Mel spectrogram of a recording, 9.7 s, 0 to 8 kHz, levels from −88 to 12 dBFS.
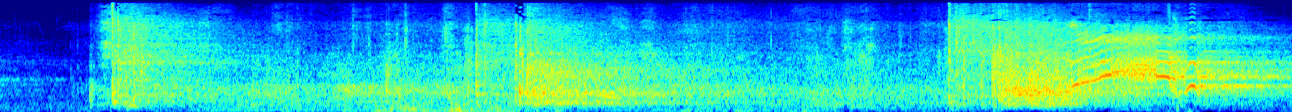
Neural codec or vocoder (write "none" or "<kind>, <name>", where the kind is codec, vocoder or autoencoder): none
